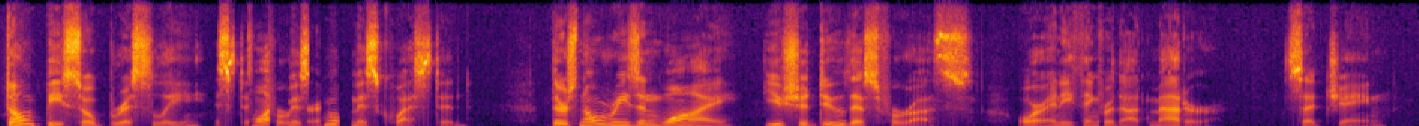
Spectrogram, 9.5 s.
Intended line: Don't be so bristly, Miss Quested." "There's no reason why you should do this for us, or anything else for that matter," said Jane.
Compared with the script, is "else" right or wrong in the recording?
wrong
